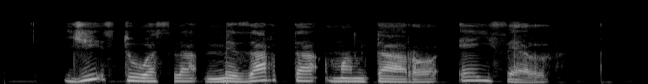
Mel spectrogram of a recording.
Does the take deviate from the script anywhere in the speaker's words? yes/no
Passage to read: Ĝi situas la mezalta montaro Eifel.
no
